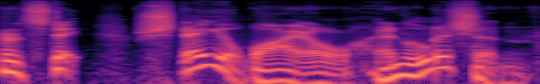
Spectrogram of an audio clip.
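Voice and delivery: swooping game-narrator storyteller cadence. Playing an ogre while talking like Deckard Cain: Deckard Cain voice. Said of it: "did you go, Deckard?".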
